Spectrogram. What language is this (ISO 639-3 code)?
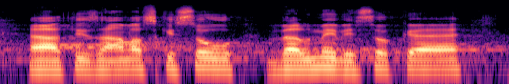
ces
